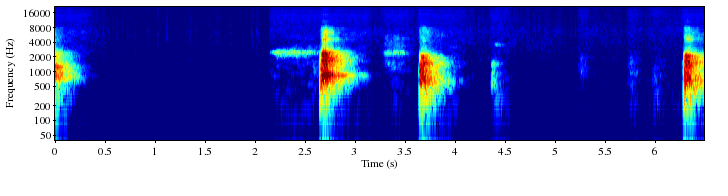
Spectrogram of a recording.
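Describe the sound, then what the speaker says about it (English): A dog barks outdoors during a quiet indoor exercise session, giving three separate bark bursts spaced a second or more apart, moderately loud and isolated with no talk over them. "there's another dog outside barking now"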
